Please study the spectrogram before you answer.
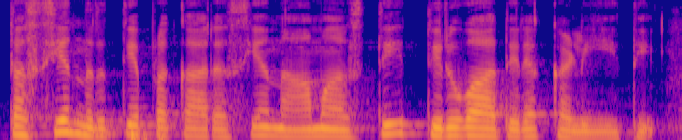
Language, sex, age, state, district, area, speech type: Sanskrit, female, 30-45, Kerala, Ernakulam, urban, spontaneous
